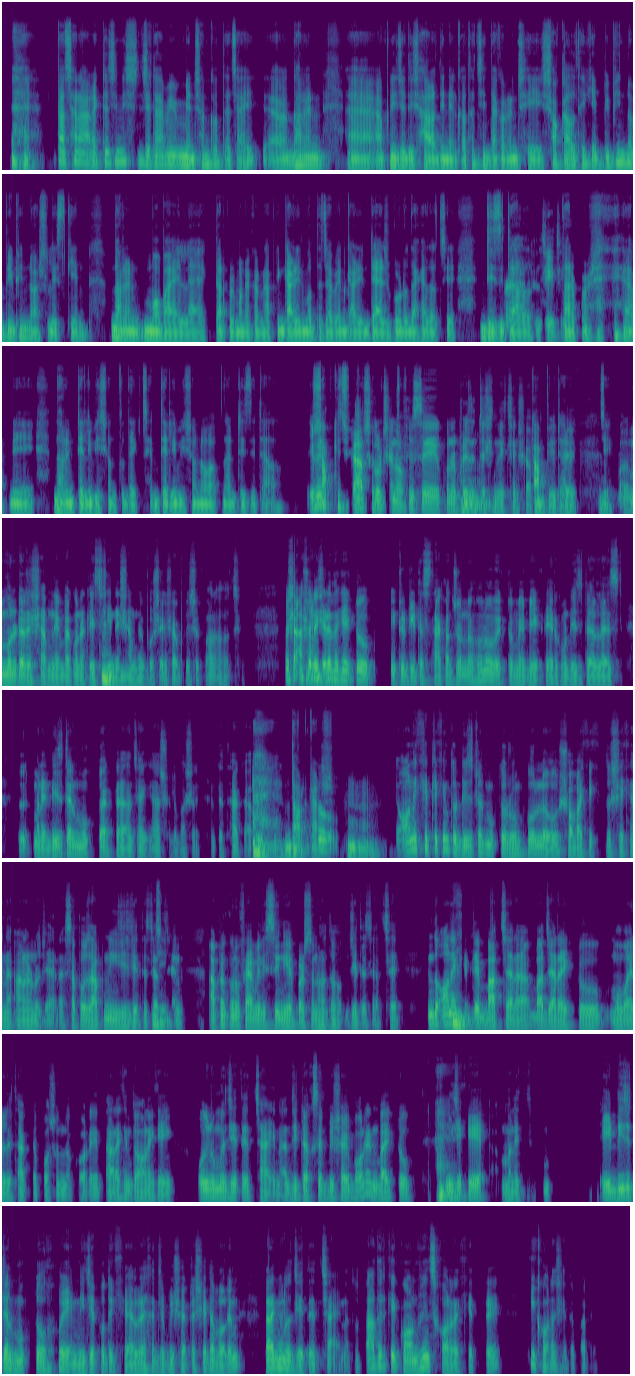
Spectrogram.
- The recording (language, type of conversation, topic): Bengali, podcast, বাড়িতে ডিভাইসমুক্ত জায়গা তৈরি করার জন্য কোন জায়গাটা সবচেয়ে ভালো?
- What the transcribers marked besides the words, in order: tapping; chuckle; unintelligible speech; in English: "ডিটক্স"; in English: "কনভিন্স"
